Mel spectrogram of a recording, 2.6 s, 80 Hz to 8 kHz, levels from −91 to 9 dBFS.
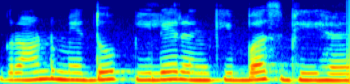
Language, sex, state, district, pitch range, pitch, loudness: Hindi, female, Jharkhand, Garhwa, 235-255 Hz, 245 Hz, -12 LUFS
